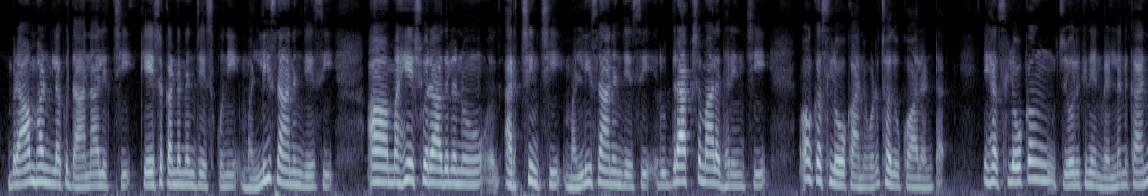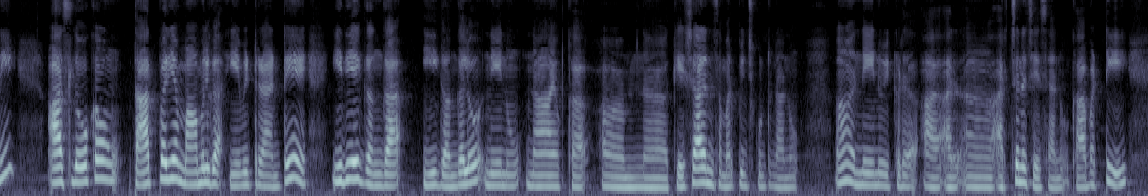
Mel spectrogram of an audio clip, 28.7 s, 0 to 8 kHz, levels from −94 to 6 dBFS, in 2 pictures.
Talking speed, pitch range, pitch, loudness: 95 wpm, 165-220 Hz, 185 Hz, -27 LUFS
